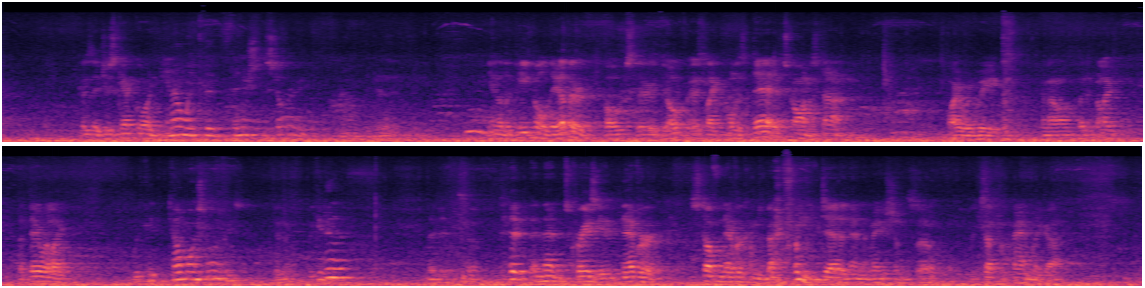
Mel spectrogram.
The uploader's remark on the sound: Panel Gulf Coast Fan Fest 2018.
